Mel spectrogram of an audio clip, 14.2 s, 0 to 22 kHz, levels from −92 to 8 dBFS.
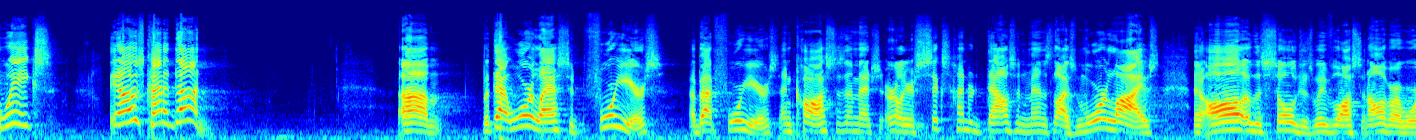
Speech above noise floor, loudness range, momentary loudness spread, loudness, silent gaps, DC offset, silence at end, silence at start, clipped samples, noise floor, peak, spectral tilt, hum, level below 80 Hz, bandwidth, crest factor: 39 dB; 6 LU; 16 LU; -20 LUFS; none; under 0.1%; 0 s; 0 s; under 0.1%; -60 dBFS; -2 dBFS; -3 dB/octave; none; -58 dBFS; 14 kHz; 20 dB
